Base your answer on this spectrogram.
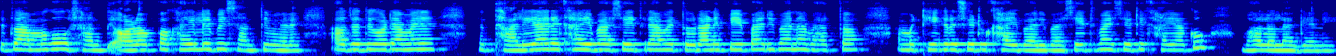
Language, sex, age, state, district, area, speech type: Odia, female, 45-60, Odisha, Kandhamal, rural, spontaneous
